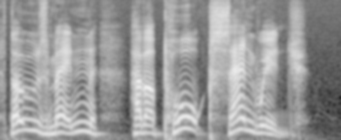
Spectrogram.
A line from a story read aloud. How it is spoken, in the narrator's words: said desperately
